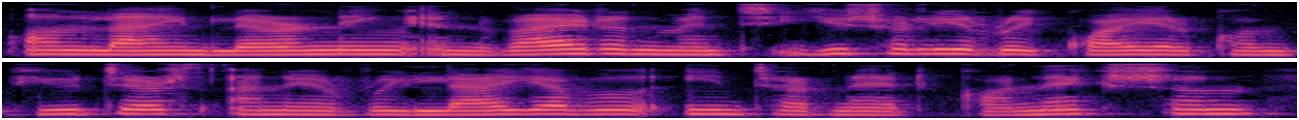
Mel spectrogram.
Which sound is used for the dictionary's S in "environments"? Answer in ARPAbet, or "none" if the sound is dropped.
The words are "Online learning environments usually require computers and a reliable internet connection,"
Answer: none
